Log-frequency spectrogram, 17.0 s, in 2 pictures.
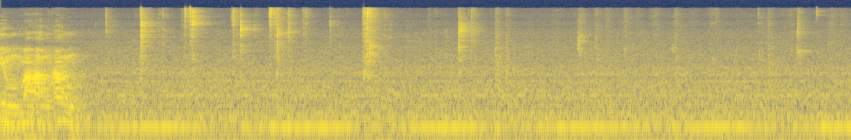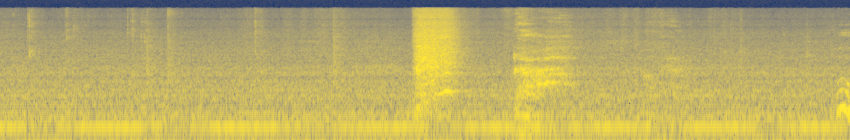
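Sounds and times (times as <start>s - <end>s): man blowing his nose: 12.6s - 13.2s.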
